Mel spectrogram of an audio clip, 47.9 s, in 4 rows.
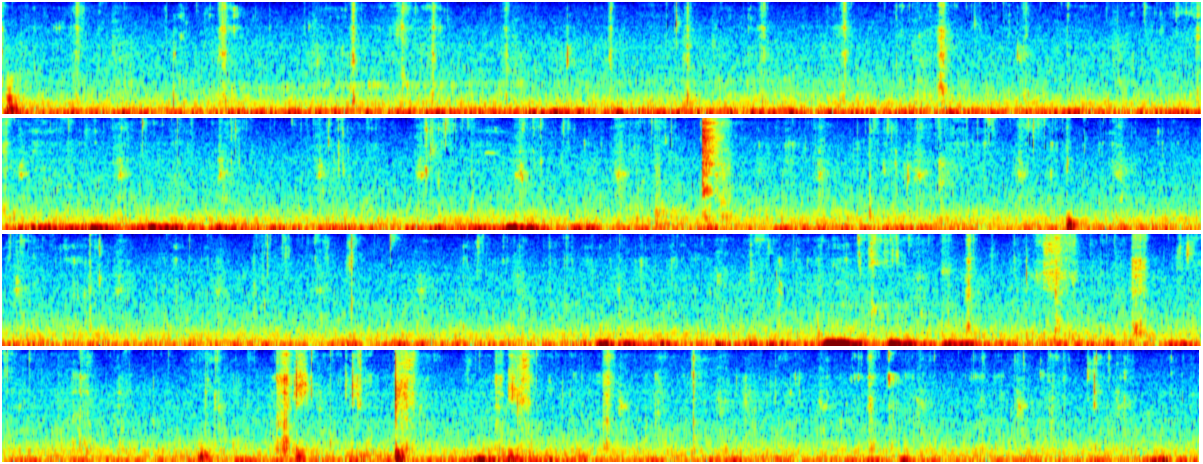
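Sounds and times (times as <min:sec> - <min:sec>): close chewing and mouth sounds: 0:00.0 - 0:47.9.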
